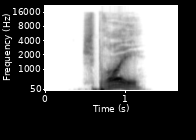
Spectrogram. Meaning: chaff (inedible parts of grain plant)
- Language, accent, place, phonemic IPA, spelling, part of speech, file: German, Germany, Berlin, /ʃpʁɔɪ̯/, Spreu, noun, De-Spreu.ogg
